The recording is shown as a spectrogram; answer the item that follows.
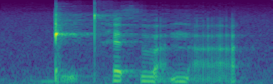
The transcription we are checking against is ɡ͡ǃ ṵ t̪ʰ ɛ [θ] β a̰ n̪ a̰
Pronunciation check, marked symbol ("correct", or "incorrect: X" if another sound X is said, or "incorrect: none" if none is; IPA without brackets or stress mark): correct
